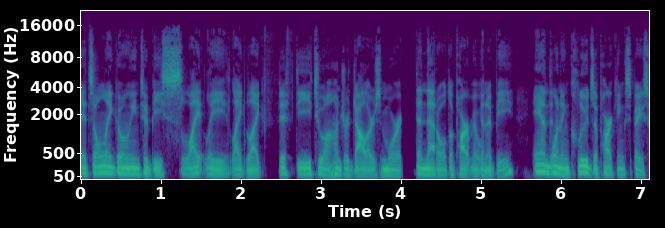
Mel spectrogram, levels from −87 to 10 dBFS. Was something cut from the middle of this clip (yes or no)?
yes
